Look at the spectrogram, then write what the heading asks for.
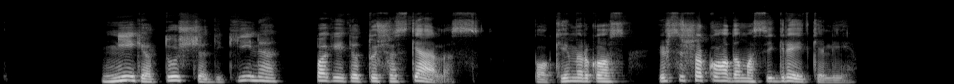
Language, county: Lithuanian, Klaipėda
